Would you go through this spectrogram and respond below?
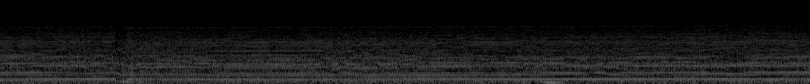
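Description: Race car in Forza Motorsport 7 accelerates along a track's final main straight, a steady, buzzing engine drone with a constant, even hum throughout.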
